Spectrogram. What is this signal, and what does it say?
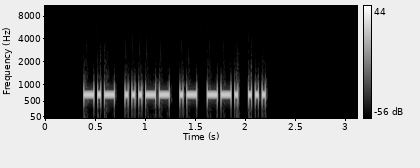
Morse code, heard as a keyed tone, about 36 wpm, 700 Hz. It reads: K3AGS
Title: USA Call Signs - 5 Characters - Repeated 3x - 35wpm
